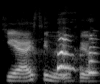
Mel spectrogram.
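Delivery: high, loud mock-knowing reply; knowing sarcastic retort. Teen daughter teasing her mom, sarcastic and high.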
